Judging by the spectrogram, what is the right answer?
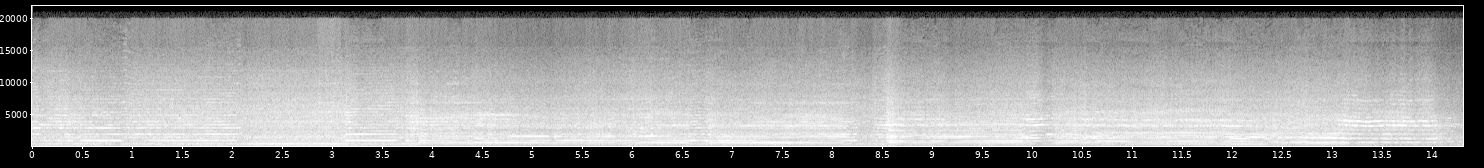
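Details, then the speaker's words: Small router used as CNC spindle cutting very hard salvaged wood; high whine repeatedly sags in pitch and recovers, cut too deep: motor bogging under heavy cut. "You could hear that really bogging down like crazy. So, this small router really is struggling quite a bit to get through this."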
